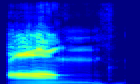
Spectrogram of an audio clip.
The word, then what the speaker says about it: Aang: He literally changed the pronunciation of characters' names because it did not fit his definition of it. The main character is called Aang. He's like, no, you're going to call him Ong.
